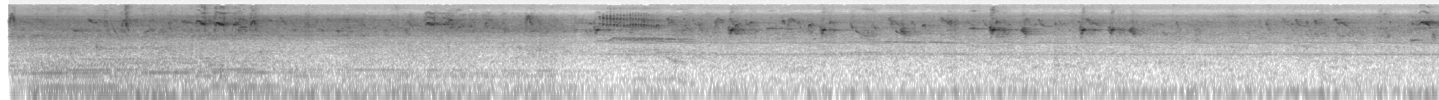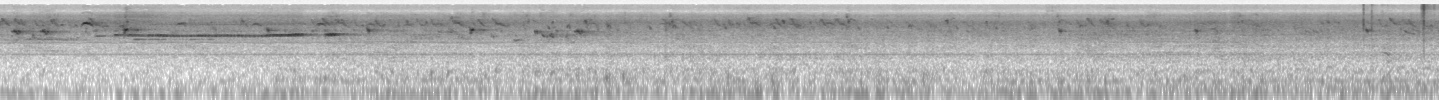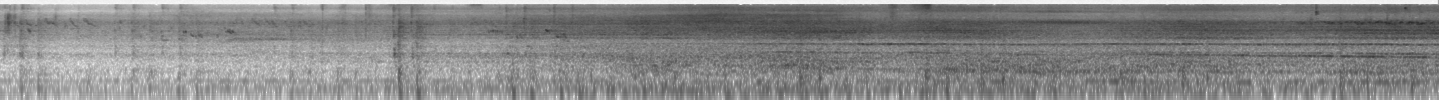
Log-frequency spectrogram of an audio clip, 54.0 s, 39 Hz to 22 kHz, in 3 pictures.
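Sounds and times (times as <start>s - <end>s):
small birds chirping: 19.5s - 53.9s.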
